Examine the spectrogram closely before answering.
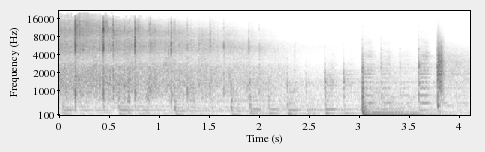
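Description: A crowd applauds at a stage event with Nigerian tech figure Bosun Tijani, dense, steady clapping mixed with some tonal background sound. About three seconds in, a sudden loud, low-pitched swell surges in over the clapping.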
